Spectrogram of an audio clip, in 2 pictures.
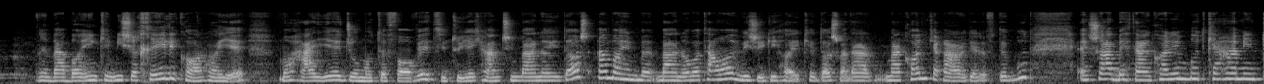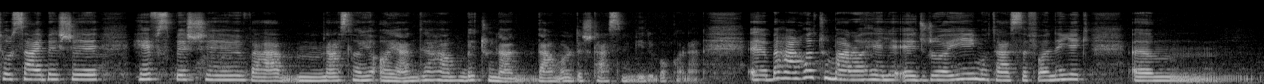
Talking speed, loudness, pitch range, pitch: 140 wpm, -22 LUFS, 175-235 Hz, 195 Hz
